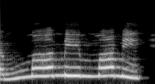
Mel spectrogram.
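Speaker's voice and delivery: high, loud cry of Mommy, Mommy; a child screaming for her mother. Retold or imitated. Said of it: "if she scream out and say".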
